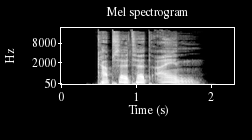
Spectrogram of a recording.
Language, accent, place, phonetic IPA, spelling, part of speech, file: German, Germany, Berlin, [ˌkapsl̩tət ˈaɪ̯n], kapseltet ein, verb, De-kapseltet ein.ogg
- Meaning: inflection of einkapseln: 1. second-person plural preterite 2. second-person plural subjunctive II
